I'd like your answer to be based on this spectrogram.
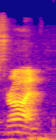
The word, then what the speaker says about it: Thrawn: It was Thrawn, who rhymes with Tron.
